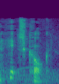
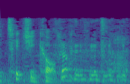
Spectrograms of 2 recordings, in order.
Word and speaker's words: Hitchcock: Besides, I do not appreciate having to tell my class that the correct pronunciation of my name is Mr. Hitchcock, not Mr. Titchy And so at last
